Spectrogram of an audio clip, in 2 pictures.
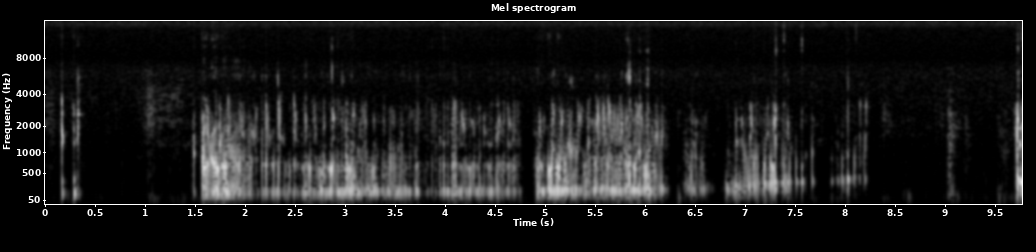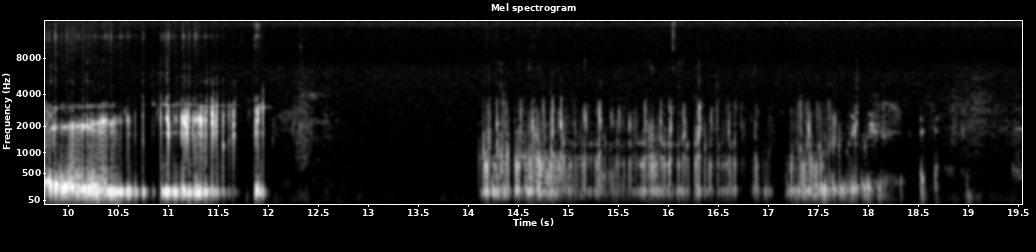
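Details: Stomach rumbling (borborygmi) from being half hungry, half gassy after eating too much: loud, long gurgling and rumbling bursts with gaps between.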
